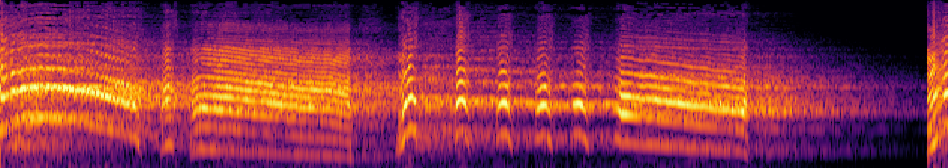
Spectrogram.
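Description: High-pitched cackling witch's laugh. A long cry rises and then falls, followed by a run of falling "ha"s and a quick string of short cackles. It ends with a long laugh sliding down in pitch and fading away.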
